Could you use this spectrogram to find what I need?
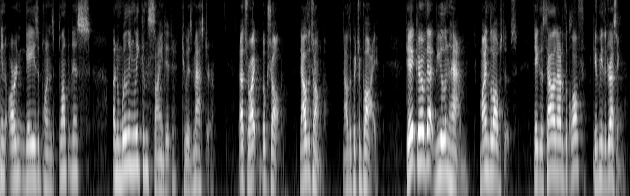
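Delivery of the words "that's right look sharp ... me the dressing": quick, loud bustling commands; hurried orders. A narrator's reading. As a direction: rattle off orders in a rush. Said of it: "the hurried orders".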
